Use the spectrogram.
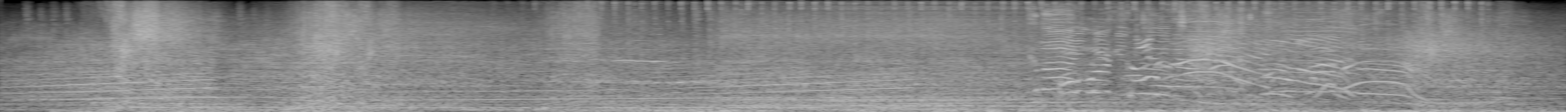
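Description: Race cars accelerate during a race, their engines whining and rising in pitch and passing close, while excited voices talk over the racing.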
